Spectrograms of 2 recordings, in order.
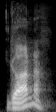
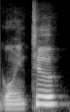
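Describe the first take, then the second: First: The words are reduced and run together. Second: Both words are said fully and separately. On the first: "they just said gonna" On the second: "native speakers do not say going to"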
